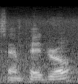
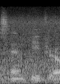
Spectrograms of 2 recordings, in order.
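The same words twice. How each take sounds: First: It is pronounced the Spanish way. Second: It is pronounced the local English way.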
